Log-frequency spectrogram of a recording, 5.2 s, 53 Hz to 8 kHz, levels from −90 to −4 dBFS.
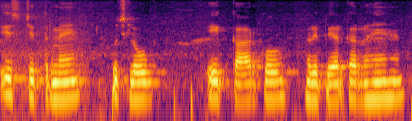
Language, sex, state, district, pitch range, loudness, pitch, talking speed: Hindi, male, Uttar Pradesh, Lucknow, 130-140 Hz, -15 LUFS, 135 Hz, 140 wpm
